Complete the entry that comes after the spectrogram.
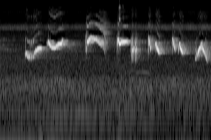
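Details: Master song of a Chinese hwamei for teaching cage birds: clear rising and undulating whistles, then a string of short, sharply falling notes at a steady pace, loud and clean against a quiet background.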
